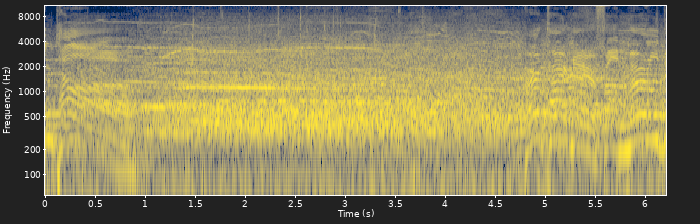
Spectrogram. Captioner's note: audience jeering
